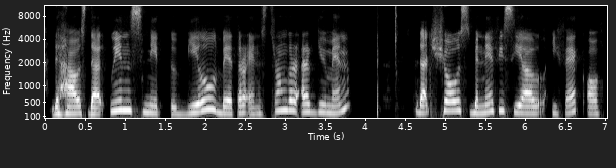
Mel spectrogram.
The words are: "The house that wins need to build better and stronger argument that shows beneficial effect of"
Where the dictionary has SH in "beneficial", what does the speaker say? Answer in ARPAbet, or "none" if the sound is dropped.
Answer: S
